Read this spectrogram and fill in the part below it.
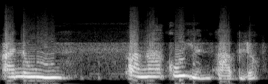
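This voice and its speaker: An actress playing a gentle, hopeful, middle-aged mother, consoling and earnest, in a Filipino radio drama. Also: low voice, slow, highs cut off, a little hiss or hum. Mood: surprised.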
